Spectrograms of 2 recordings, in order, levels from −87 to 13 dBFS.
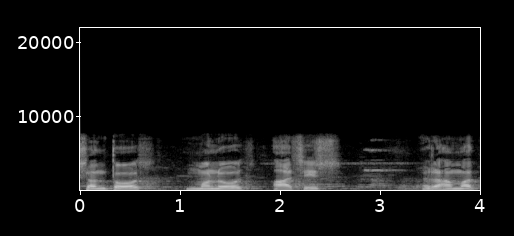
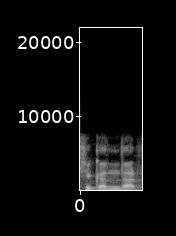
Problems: none marked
